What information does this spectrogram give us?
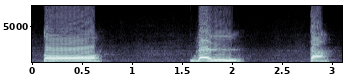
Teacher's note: সঙ্গে লাগাইয়া উচ্চারিত হবে র মোটা করে র 11 নাম্বার মাখরাজ জিহ্বার আগা সামনের উপরের দুই দাঁতের গোড়ার সঙ্গে লাগাইয়া উচ্চারিত হবে মোটা করে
